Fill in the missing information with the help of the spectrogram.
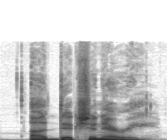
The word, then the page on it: a dictionary: male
